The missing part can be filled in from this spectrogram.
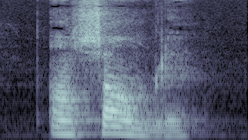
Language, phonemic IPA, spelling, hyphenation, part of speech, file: Dutch, /ˌɑnˈsɑm.blə/, ensemble, en‧sem‧ble, noun, Nl-ensemble.ogg
- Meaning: 1. ensemble 2. ensemble (group of musicians) 3. troupe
